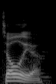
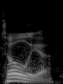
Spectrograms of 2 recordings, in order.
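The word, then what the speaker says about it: Toglia: He gets Darcy swinging, and now we'll see Zach Tolia. Zach Tolia, affectionately known as Togs, which I find funny because the G in his last name is silent, yet it's part of his nickname.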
